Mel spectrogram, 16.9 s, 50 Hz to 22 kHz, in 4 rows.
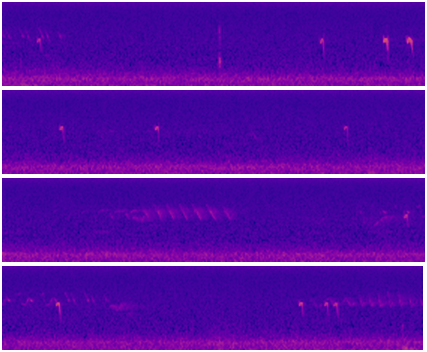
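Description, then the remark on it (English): At least three birds, bird 391, another male and a female, call from the trees in short, high chirps and a few brief trilling bursts, scattered and faint over a steady rushing hiss. No one speaks. “There are at least three birds in the trees.”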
